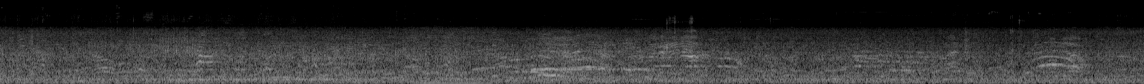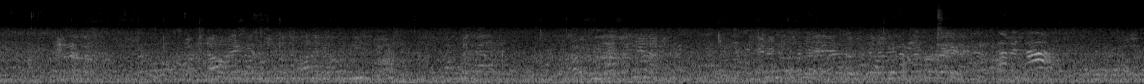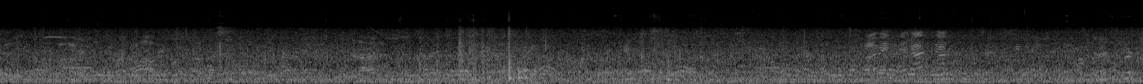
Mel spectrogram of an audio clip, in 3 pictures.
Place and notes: Sevilla, Provinz Sevilla, Spanien - Sevilla - street marathon
On the Calle Parlamento de Andalucia. The sound of the bells of the Macarena Church and hundrets of feets running at a city marathon.
international city sounds - topographic field recordings and social ambiences
Sevilla, Spain, October 2016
